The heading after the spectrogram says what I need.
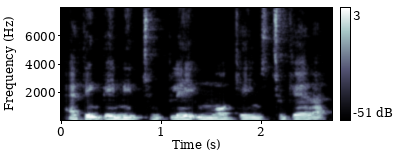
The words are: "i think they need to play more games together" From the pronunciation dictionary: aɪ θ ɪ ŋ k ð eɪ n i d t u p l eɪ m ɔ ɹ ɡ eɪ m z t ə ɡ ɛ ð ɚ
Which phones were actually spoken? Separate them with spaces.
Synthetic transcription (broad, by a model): aɪ θ ɪ ŋ k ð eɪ n i d t u p l eɪ m ɔ ɡ eɪ m s t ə ɡ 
